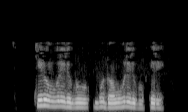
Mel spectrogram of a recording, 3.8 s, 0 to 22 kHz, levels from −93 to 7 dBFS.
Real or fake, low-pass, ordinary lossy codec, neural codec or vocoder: real; 5.4 kHz; MP3, 24 kbps; none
